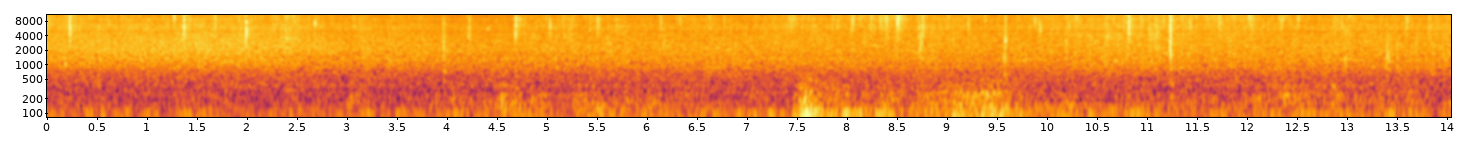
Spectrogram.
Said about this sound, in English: I don't know if you can hear the thunder because of the rain. It's pretty constant. Goodness, a wind. Oh, here goes that gutter again.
